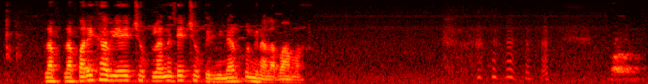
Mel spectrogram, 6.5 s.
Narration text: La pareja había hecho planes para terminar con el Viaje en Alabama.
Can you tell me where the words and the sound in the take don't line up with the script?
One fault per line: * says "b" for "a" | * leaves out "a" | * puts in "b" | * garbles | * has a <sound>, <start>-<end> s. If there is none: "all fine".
* puts in "la"
* says "hecho" for "para"
* leaves out "el Viaje"
* has a laugh, 4.4-6.0 s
